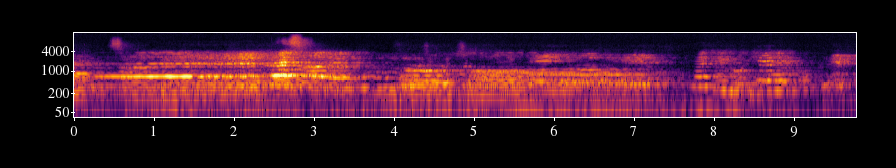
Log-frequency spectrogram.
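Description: Six-voice male a cappella ensemble singing in close harmony. A note is held for about a second at the start, the chord swells loudest about three seconds in, and there is a brief breath near eight seconds before the next phrase begins.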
